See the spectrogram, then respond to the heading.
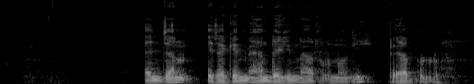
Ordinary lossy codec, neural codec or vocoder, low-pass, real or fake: none; vocoder, 44.1 kHz, 128 mel bands, Pupu-Vocoder; none; fake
